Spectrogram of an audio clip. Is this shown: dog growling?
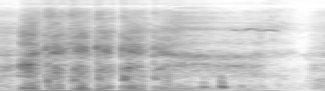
yes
